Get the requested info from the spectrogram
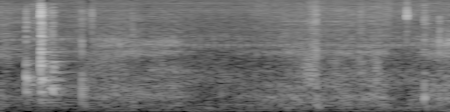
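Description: Two light metal clicks early on and a fainter one later, as a small metal bracket is handled and fitted onto the skid plate's mounting studs.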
